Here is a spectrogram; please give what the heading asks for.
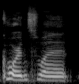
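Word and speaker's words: Corenswet: That's why I thought I was saying it wrong because that does not sound right. But I'm sorry. It is David Cornsweet. You did great.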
